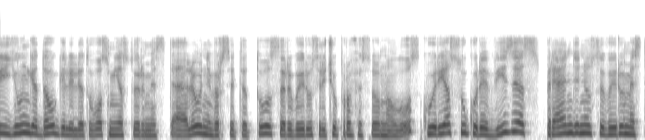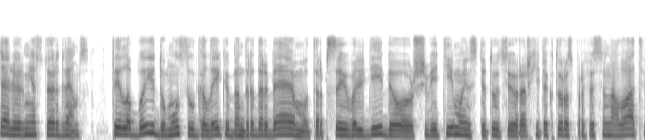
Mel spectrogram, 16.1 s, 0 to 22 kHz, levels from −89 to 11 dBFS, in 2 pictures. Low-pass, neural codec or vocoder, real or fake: 7.2 kHz; none; real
